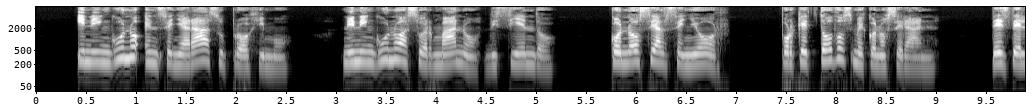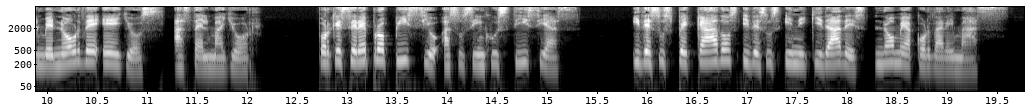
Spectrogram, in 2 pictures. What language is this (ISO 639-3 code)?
spa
